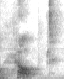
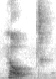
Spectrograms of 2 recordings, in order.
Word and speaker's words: helped: ed, we do not pronounce this, only t, so helped, helped, helped.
